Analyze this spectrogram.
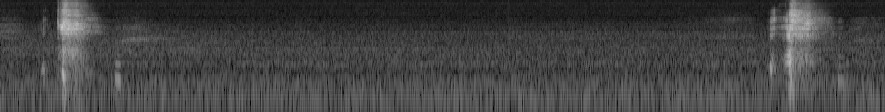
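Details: Two separate sneezes about nine seconds apart, each a quick intake then a sharp explosive burst, over quiet room noise; sneezing.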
